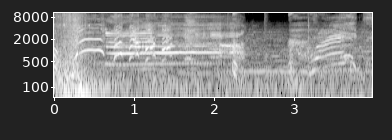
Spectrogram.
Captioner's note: screams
